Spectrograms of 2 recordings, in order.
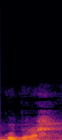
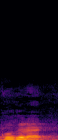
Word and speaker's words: kudrah: Seperti kita kata, wajib bagi Allah Ta'ala bersifat dengan kudrah. Maka arti wajib bagi Allah bersifat dengan kudrah. Kudrah ini ya, bukan kudrat. Karena dia tamar butuh.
